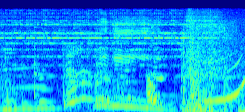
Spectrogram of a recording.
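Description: Short wordless cartoon-character vocal sounds, with pitch swooping up and down, over background music.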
